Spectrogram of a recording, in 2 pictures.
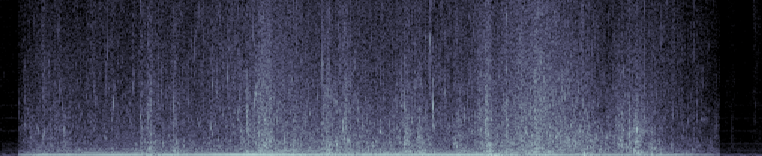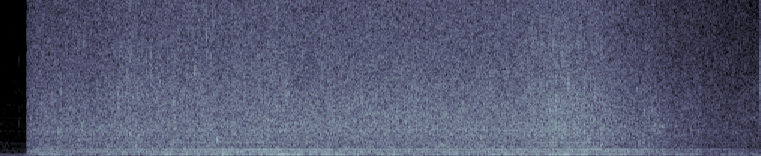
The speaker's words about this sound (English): But for now, let's listen to pile driving. That's one form.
